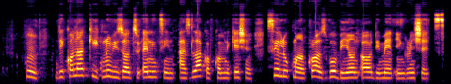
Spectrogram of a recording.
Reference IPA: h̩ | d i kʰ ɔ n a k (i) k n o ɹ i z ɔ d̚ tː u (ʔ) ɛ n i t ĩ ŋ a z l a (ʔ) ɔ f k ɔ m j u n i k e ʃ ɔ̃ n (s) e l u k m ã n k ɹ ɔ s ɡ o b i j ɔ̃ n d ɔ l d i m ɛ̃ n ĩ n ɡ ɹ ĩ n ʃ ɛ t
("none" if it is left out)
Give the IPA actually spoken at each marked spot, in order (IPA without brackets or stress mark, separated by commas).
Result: i, ʔ, k, s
